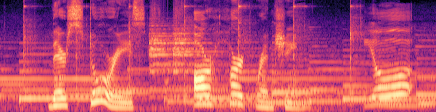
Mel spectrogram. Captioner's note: speaking spanish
